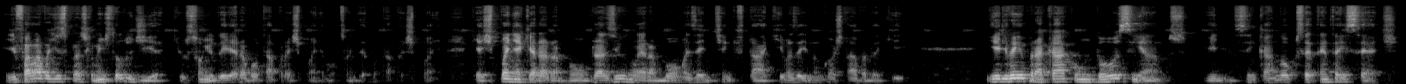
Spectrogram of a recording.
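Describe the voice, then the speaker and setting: A man answering viewer questions in a calm, measured explanatory talk, repeating key phrases for emphasis. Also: lowish voice, gravelly. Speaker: spiritist guest answering questions.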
